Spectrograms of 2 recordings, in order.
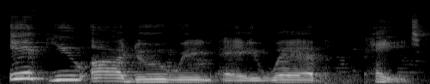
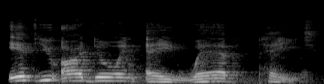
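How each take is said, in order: First: It is said very slowly. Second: It is said at normal speed.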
